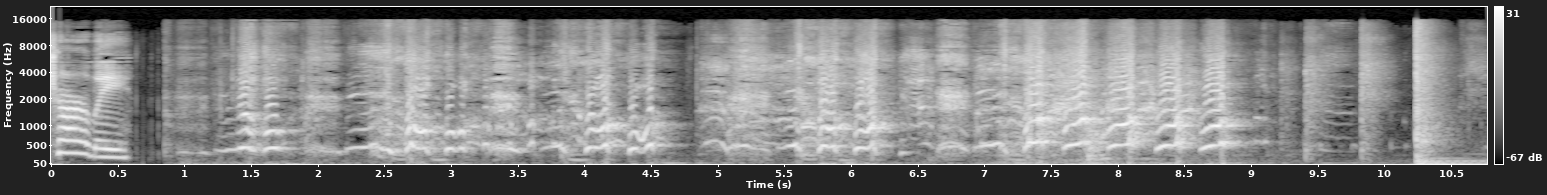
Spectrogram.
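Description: A young man sobs and wails into a headset microphone.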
